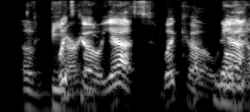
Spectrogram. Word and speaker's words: Whitko: First of all, did I nail the pronunciation of BRE? Whitko, yes, Whitko.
